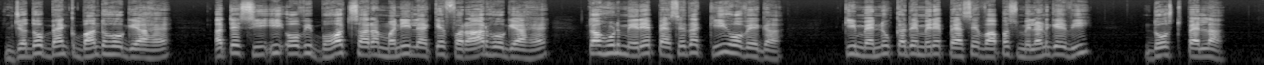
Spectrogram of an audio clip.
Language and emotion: Punjabi, fearful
